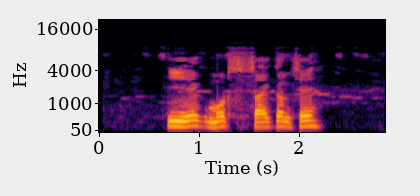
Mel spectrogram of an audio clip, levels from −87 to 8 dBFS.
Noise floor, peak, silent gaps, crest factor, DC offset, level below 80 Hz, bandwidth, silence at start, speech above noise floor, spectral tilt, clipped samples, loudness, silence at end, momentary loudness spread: -57 dBFS; 0 dBFS; none; 14 dB; under 0.1%; -56 dBFS; 8.8 kHz; 0.7 s; 45 dB; -6 dB/octave; under 0.1%; -13 LUFS; 0.65 s; 7 LU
